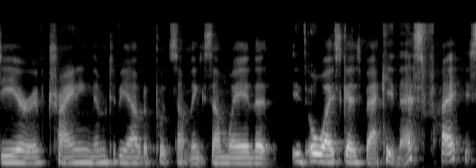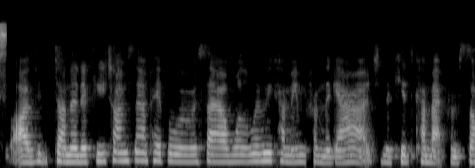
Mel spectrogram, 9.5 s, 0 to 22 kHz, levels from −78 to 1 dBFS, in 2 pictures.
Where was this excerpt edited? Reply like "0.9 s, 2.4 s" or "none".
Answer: 4.8 s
